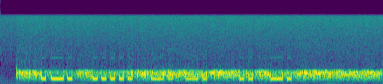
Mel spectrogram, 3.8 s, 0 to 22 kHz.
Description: Morse code, heard as a keyed tone, about 27 wpm, 260 Hz. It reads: R 5NN IN
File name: contests / arrl-160-k5tr-op-w5tn -0300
